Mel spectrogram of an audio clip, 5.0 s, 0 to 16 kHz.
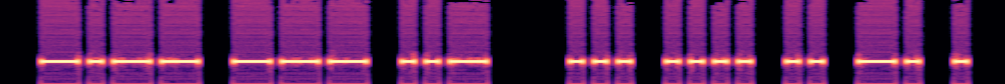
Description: Morse code, heard as a keyed tone, about 20 wpm, 1000 Hz. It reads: YOU SHINE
